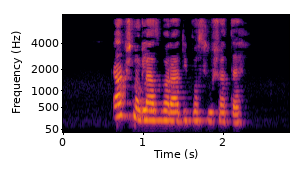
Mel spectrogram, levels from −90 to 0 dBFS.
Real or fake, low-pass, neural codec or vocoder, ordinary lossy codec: real; 7.2 kHz; none; MP3, 48 kbps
